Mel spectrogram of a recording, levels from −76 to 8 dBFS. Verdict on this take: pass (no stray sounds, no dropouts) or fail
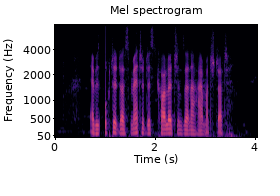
fail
